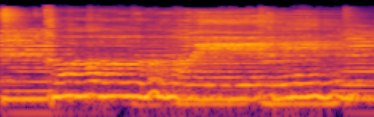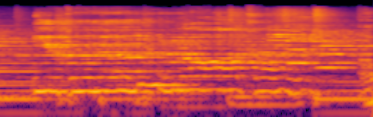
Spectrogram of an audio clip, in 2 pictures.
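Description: A man singing an enka ballad over a karaoke backing track.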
